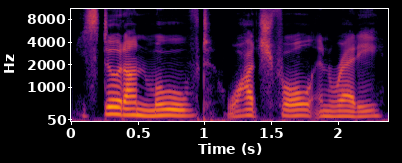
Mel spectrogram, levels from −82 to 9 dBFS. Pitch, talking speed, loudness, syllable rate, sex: 165 Hz, 150 wpm, -18 LUFS, 4.5 syllables/s, female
